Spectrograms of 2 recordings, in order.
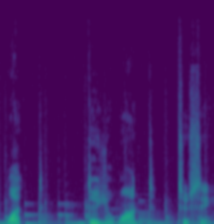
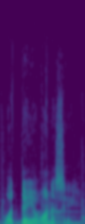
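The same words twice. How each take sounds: First: Each word is said separately with small gaps. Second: The words run together quickly without gaps.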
